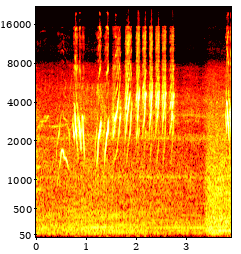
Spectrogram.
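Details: Greater green leafbird singing in full voice, used to provoke other leafbirds into aggressive singing: a brief downslurred note, then a rapid run of about ten sharp, chirped notes, each slurring upward, ending in a pause and a faint hiss.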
